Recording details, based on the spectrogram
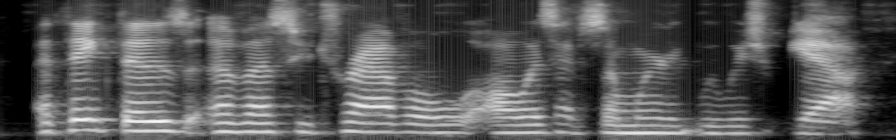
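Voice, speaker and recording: A woman with a Southern US accent speaks at a fairly slow pace. Her pitch is medium, and the background is quiet. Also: big swings in loudness. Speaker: travel vlogger. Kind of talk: live stream Q&A chat. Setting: live stream. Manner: casual, halting.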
